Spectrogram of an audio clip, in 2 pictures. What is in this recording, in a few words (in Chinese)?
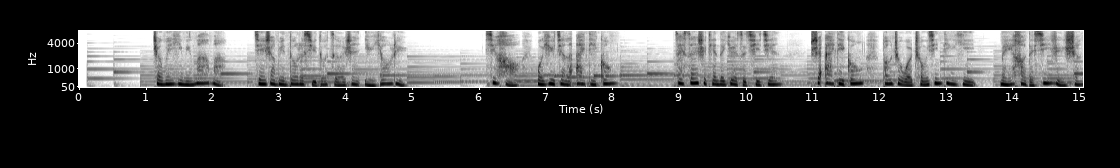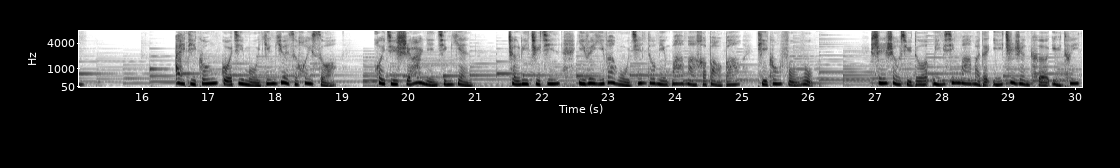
专题 母婴月子会所 温柔; 企业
